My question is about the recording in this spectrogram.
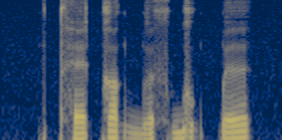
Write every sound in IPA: t̪ʰ ɛ˩˧ k ʌ˧˥ ɡ͡b ɵ˩˧ θ ɡ u˧˥ k͡p ɘ˧˥

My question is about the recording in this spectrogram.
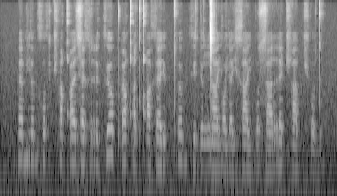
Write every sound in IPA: ɛ b j ɘ b x o x t͡ʃʰ ɘ qʼ ɵ j s ɛ x r ɵ kʲ ɔ pʼ ɵ qʼ ɘ d qʼ a x ɛ ɾʲ ɵ b tʰ ɵ b kʲ ɘ d ɾʲ ɔ ŋ͡ǀ a j ɔ j ɛ j x a j b o s a r ɛ t͡ʃʰ a b t͡ʃʰ o d

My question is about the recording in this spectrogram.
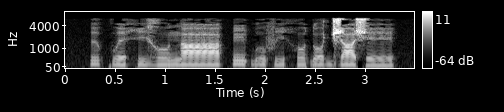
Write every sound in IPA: ɨ˧ kʷ e˨ h i˨ ɣ o˨ n aː˦ | ĩ˦ ɓ u˧ f i˨ h o˨ ɗ o˧ d͡ʒ a˦ ʃ e˨

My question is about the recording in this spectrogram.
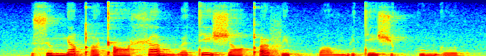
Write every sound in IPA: s ʊ˧ ŋ ɛ˥˩ qʼ ɐ˩˥ kʼ ɑ˧ x a˥˩ m b ɐ˩ t e˥˩ ʃ ɑ˧ qʼ ʊ˥˩ f ɪ˧ pː ɑ˩ m b ɪ˧ t e˧ ʃ ʊ˧ kː u˧ ŋ ɡ o˩

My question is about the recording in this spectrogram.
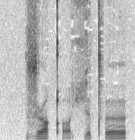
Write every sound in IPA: z ə˞ qʼ ɔ̰ ç ə tʼ ə

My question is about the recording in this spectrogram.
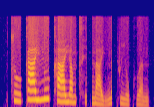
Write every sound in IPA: t͡s uː˨ k aː˧ j n̪ uː˥ kʰ aː˧ j ɐ˨˧ m t͡sʰ ɪ˨ k̚ n̪ aː˨˩ j ŋ ɵ˧ t̚ f iː˨˩ w kʷʰ ɐ˨˩ n

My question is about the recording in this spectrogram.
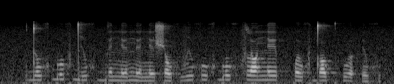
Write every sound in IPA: d o˧ xʷ ɡʷ i˦ xʷ d̪ i˨˦ xʷ b ɪ˧ n ɪ˨˦ n̪ ɪ˨ n ɪ˨ ʃ ɔ˨ xʷ v i˦ xʷ e˦ xʷ ɡʷ i˦ xʷ f l ɔ˦ n e˦ pː ɤ˧ xʷ d̪ ɔ˧ kʷʰ ɤ˧ ʔ ɪ˨ xʷ

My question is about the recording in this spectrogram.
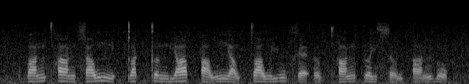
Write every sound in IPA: ɓ a˧˥ ŋ t̪ʰ a˧ ŋ s a˧˥ w ɲ ə˨˩ k̚ t̪ a˦˥ k̚ t̪ ə˧ ŋ j aː˦˥ p̚ ʔ a˨˩˦ w ɲ a˨˩˨ w t̪ a˧ w j u˧ x ɛ˨˩˨ ʔ ə˨˩˨ w t̪ʰ a˧˥ ŋ k ə˧ j s ə˨˩˨ w ʔ a˨˩˦ ŋ ɗ o˨˩ k̚

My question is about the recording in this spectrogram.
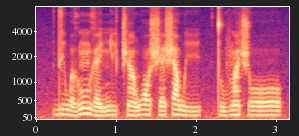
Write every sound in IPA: d i˧ w ə˨ ɣ ũ˦ ɣ ɛ˨ ɲ i˧ t͡ʃ ã˧ w ɔ˦ ʃ ɛ˨˦ ʃ a˦ w i˧ | t u˨ v ã˦ ʃ oː˦

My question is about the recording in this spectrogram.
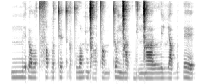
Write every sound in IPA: mː i ɗ ʏ lˠ ʏ t sˤ i b ʏ t ʏ t ɡ ʏ t ðˤ ʊ m ɡ͡ǀ a tˤ a m t ʊ ŋ͡ǀ a t dʲ ʊ ŋ͡ǀ a lː i ʎ a b | e

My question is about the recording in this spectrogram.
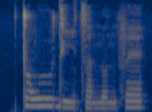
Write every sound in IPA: t ɔ˦ β uː˦ d iː˨ t͡s a˨ n o˨ n f ɛ˦

